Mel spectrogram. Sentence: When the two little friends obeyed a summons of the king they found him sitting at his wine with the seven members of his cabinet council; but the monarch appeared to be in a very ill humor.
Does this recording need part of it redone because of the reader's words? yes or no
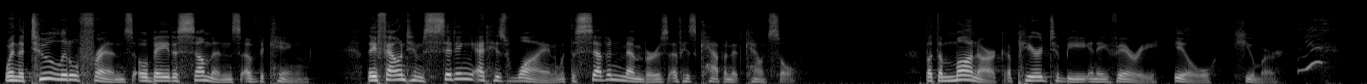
no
